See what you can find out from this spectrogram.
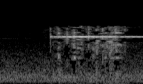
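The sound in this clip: A small bell shaken during a Buddhist teaching gives a sustained high ringing with a shimmering jingle. It starts about halfway through and carries on to the end over a low, steady background hum.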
